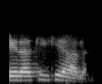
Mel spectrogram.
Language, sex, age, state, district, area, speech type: Punjabi, female, 30-45, Punjab, Amritsar, urban, conversation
